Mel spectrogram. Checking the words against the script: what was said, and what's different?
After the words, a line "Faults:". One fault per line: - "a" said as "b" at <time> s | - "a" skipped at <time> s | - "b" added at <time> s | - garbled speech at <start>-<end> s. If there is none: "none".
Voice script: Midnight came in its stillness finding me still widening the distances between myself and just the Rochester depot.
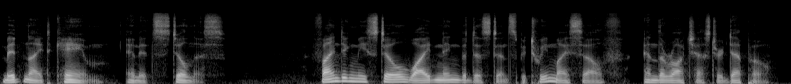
Midnight came in its stillness finding me still widening the distance between myself and the Rochester depot.
Faults:
- "distances" said as "distance" at 4.7 s
- "just" skipped at 6.6 s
